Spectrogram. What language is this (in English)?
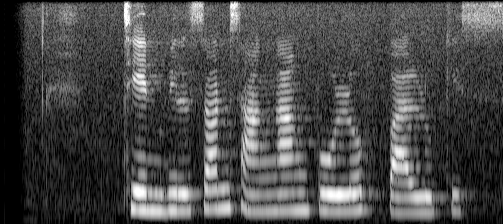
Javanese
